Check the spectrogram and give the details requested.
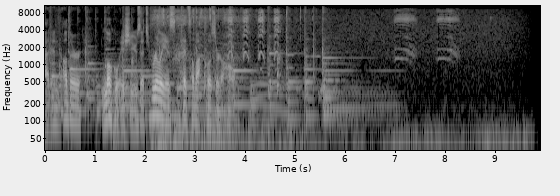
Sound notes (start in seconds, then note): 3.9 crow cawing; 3.9 gentle music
